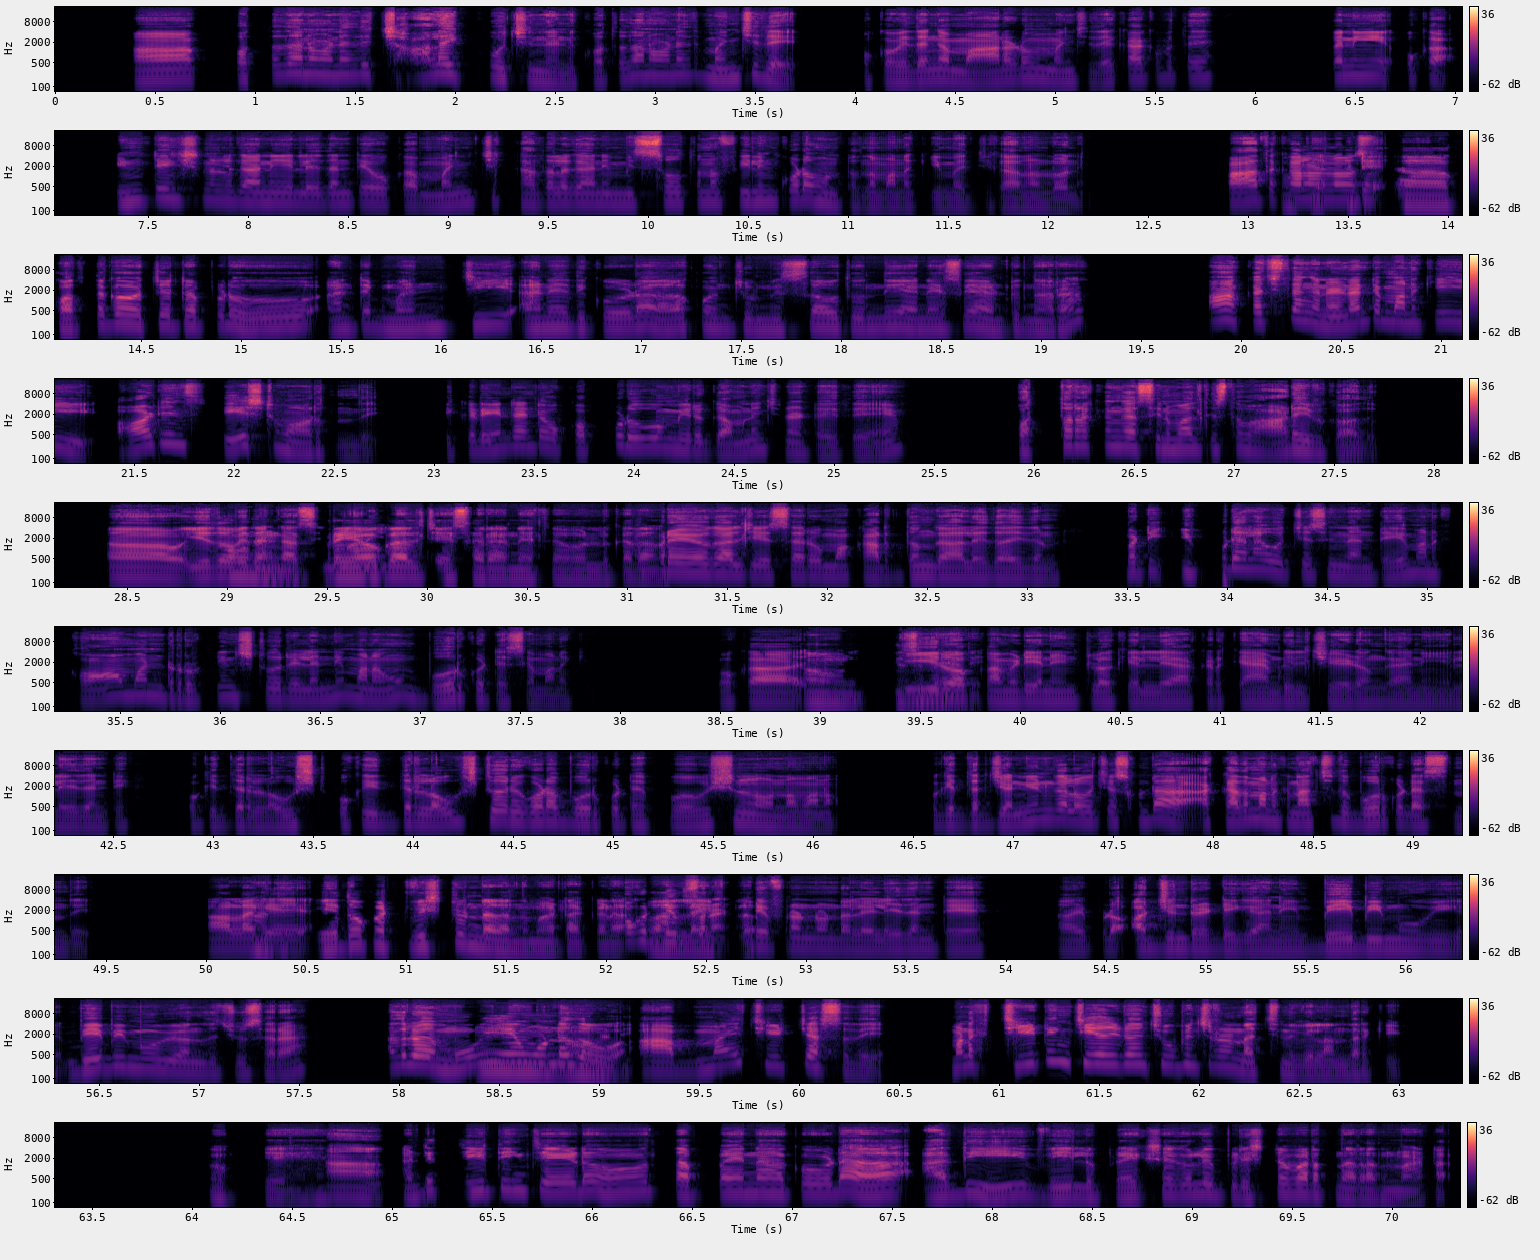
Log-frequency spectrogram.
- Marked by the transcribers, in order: in English: "ఇంటెన్షనల్"; in English: "మిస్"; in English: "ఫీలింగ్"; tapping; in English: "మిస్"; in English: "ఆడియన్స్ టేస్ట్"; in English: "బట్"; in English: "కామన్ రొటీన్"; in English: "బోర్"; other background noise; in English: "కామెడీయన్"; in English: "లవ్"; in English: "లవ్ స్టోరీ"; in English: "బోర్"; in English: "పొజిషన్‌లో"; in English: "జెన్యూన్‌గా లవ్"; in English: "బోర్"; in English: "ట్విస్ట్"; in English: "డిఫరెంట్. డిఫరెంట్"; in English: "లైఫ్‌లో"; in English: "మూవీ"; in English: "మూవీ"; in English: "మూవీ"; in English: "చీట్"; in English: "చీటింగ్"; in English: "చీటింగ్"
- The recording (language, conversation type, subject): Telugu, podcast, సిరీస్‌లను వరుసగా ఎక్కువ ఎపిసోడ్‌లు చూడడం వల్ల కథనాలు ఎలా మారుతున్నాయని మీరు భావిస్తున్నారు?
